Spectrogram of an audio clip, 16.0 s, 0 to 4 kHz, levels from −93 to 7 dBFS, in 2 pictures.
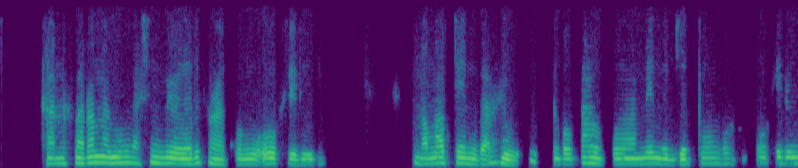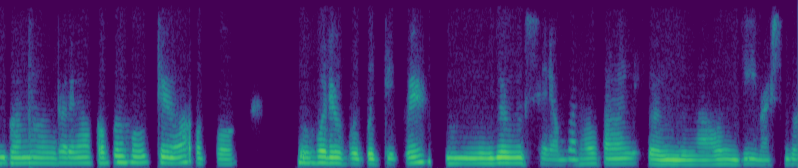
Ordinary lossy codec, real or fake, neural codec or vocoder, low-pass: Opus, 16 kbps; fake; codec, 16 kHz, 0.5 kbps, X-Codec, HuBERT features, trained on general audio; 3.6 kHz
